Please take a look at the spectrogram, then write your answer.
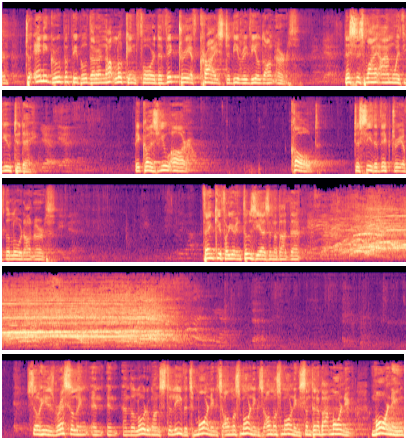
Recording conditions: live audience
